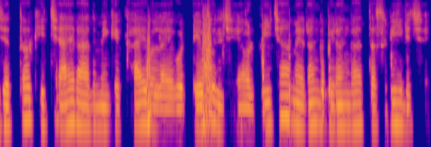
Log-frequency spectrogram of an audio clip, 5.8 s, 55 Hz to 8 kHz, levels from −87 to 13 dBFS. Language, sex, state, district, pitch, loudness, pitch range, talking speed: Maithili, male, Bihar, Darbhanga, 115 Hz, -16 LUFS, 110-125 Hz, 165 wpm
